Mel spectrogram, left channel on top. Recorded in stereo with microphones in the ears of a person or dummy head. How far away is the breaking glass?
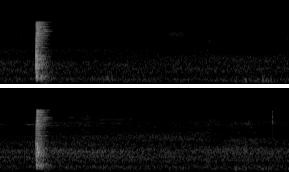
About 1.0 m.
